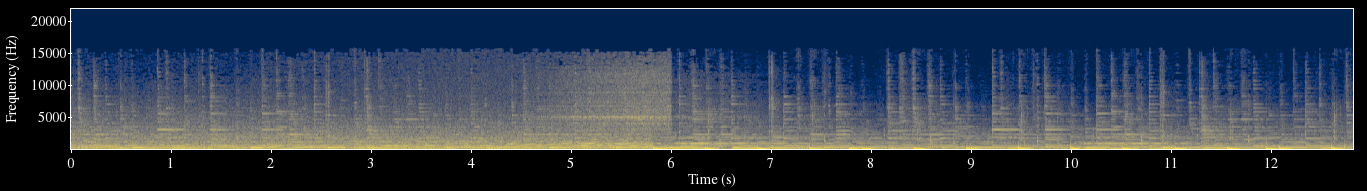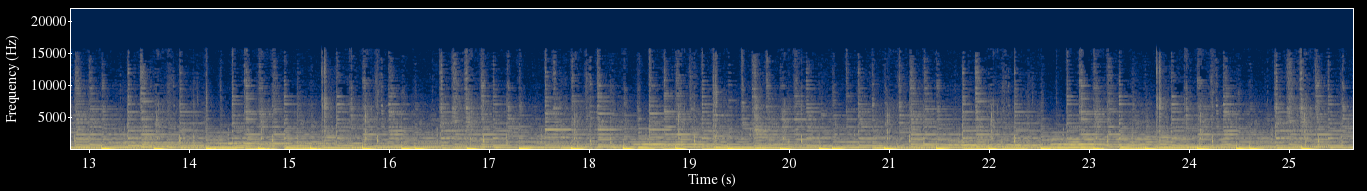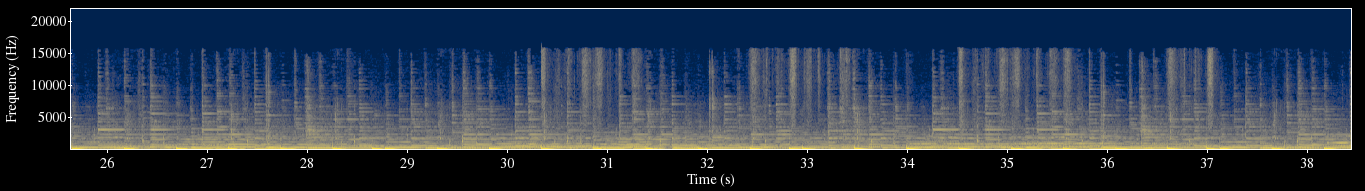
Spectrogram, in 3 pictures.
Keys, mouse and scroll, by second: 1.5 q, 2.8 click, 4.3 click, 5.3 click, 6.8 ctrl+d, 9.5 ctrl+z, 10.8 click, 11.5 shift+click, 13.0 alt+click, 13.8 w, 14.8 click, 16.4 click, 27.2 click, 28.2 click, 28.9 click, 31.8 click, 32.5 click.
